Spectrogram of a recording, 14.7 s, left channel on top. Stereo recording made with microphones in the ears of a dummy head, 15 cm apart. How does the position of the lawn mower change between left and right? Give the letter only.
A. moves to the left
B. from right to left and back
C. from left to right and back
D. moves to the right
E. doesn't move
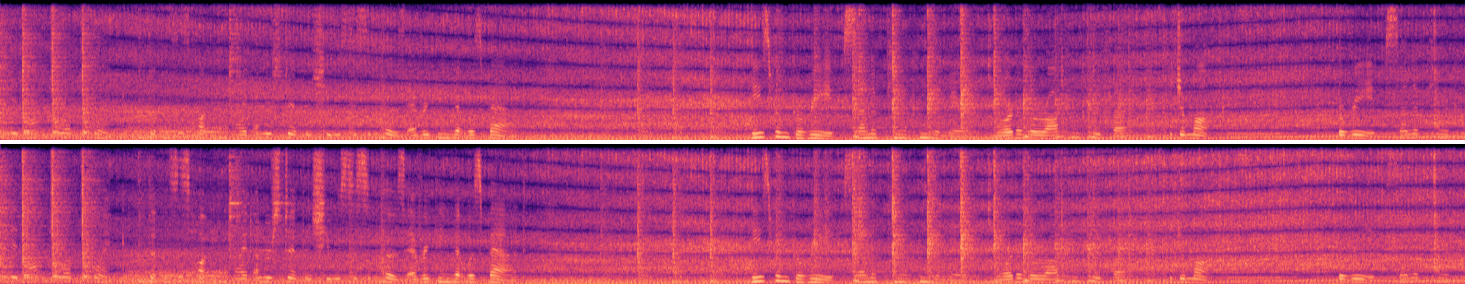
D.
